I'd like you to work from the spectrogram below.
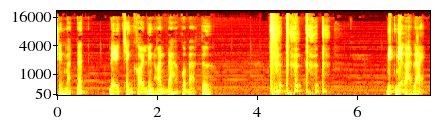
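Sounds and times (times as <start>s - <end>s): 
speech: 0.0s - 3.2s, 4.3s - 5.5s, 6.6s - 7.4s
woman in mud-spattered clothes coughing dryly: 4.2s - 5.6s.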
